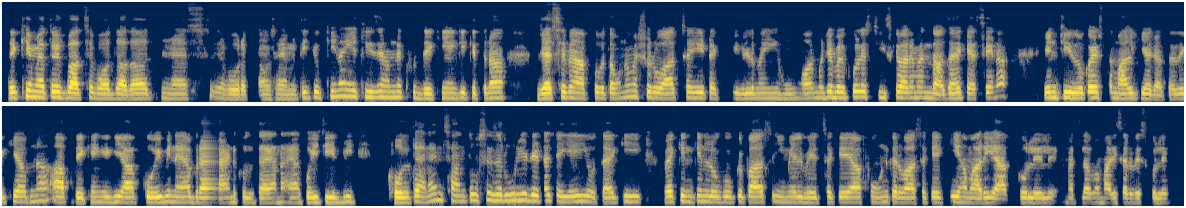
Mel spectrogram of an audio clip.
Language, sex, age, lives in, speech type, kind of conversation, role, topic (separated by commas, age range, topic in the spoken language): Hindi, male, 20-24, India, conversation, unstructured, none, क्या तकनीक ने हमारी निजता को खतरे में डाल दिया है?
